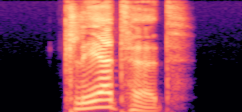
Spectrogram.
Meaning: inflection of klären: 1. second-person plural preterite 2. second-person plural subjunctive II
- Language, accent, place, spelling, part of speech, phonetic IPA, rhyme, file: German, Germany, Berlin, klärtet, verb, [ˈklɛːɐ̯tət], -ɛːɐ̯tət, De-klärtet.ogg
